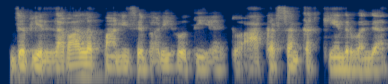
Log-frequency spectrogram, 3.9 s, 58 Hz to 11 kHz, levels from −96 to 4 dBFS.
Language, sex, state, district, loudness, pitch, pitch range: Hindi, male, Bihar, Saharsa, -19 LUFS, 85 Hz, 80-100 Hz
